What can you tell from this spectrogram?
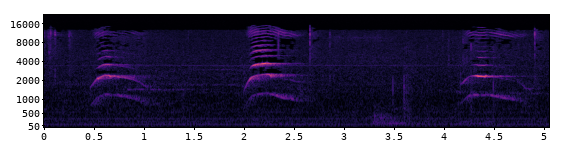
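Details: Twenty-day-old kitten on its first attempt to go out, giving three high-pitched arched meows about two seconds apart, each sliding up then down, with a soft low thump between the second and third.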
